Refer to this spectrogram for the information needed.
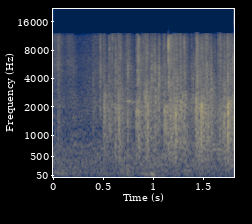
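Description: An audience breaks into applause as a guest from IndieWire is introduced to the stage at an IndieWire talk at the Apple Store in Soho; the clapping swells after a brief quiet moment into a steady, dense patter of many hands at moderate volume.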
